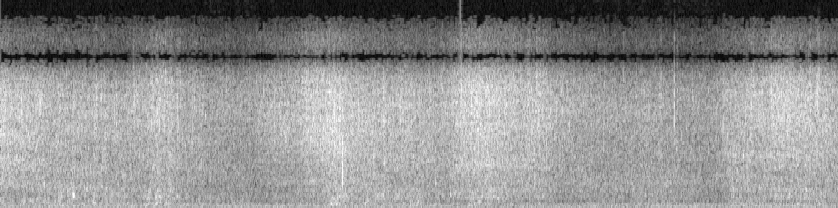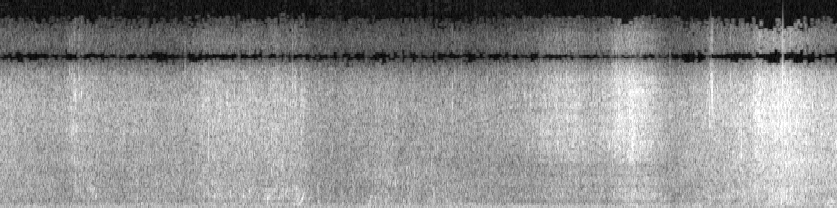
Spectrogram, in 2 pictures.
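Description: Small lagoon waves lapping and washing on a sandy beach, the wash swelling and fading every few seconds, over a steady low hum.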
